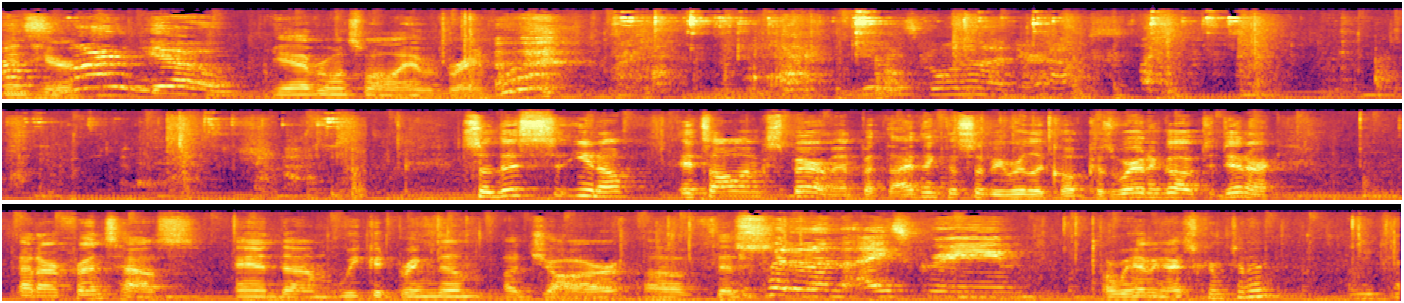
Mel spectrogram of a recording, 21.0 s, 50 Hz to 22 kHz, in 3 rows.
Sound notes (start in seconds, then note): 2.4 woman laughs; 6.2 dogs snarling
